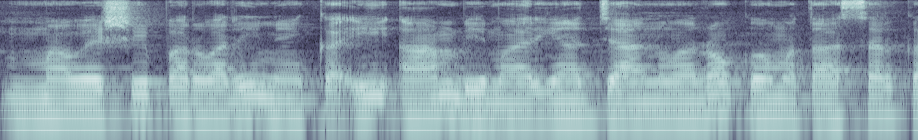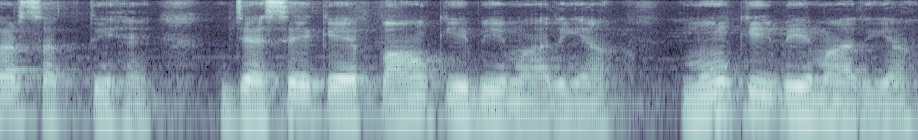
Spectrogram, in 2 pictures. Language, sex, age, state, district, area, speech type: Urdu, male, 30-45, Maharashtra, Nashik, urban, spontaneous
